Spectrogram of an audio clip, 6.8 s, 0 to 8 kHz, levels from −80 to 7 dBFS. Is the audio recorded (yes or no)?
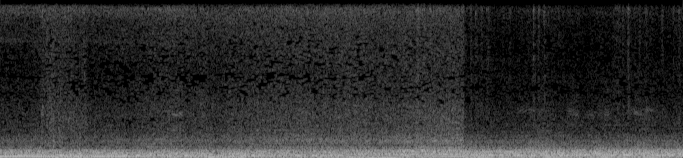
yes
